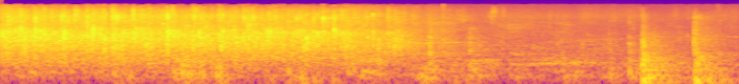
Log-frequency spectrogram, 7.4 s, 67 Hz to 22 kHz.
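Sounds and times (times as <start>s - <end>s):
audience applause: 0.0s - 4.7s.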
